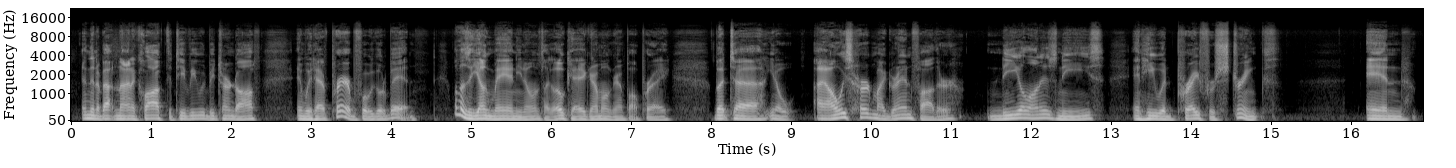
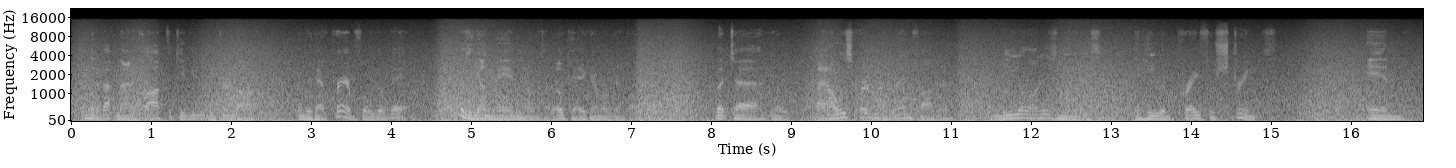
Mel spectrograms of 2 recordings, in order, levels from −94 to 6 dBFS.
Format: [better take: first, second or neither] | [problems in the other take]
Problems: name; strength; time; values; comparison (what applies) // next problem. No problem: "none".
first | wind noise on the microphone; heavy; 2 dB above the speech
